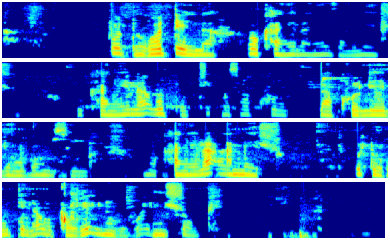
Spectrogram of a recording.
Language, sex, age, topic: North Ndebele, female, 36-49, health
